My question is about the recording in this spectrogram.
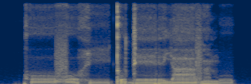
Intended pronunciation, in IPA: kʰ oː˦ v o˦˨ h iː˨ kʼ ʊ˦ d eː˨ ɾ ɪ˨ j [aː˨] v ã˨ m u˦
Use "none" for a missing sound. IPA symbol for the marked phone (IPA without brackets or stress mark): aː˦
